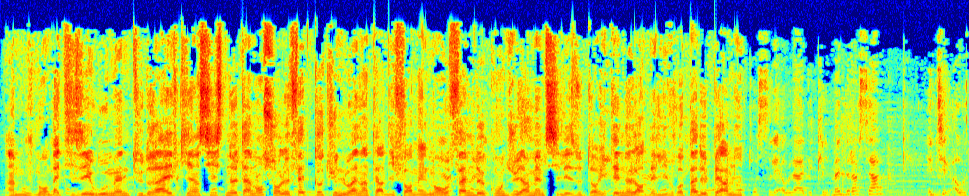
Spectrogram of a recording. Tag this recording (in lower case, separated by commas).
music, speech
